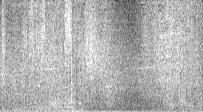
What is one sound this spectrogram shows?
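A structure in a video game explodes with a deep, booming blast.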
